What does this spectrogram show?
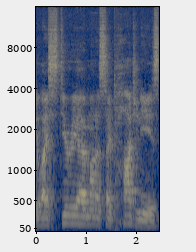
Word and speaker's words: Listeria monocytogenes: where it comes from so we have a life Styria amount of sigh taja knees is for the record that's the correct pronunciation I know some people have been saying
